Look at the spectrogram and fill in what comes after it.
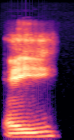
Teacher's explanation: this vowel has two different articulations the mouth closes a little bit while we say it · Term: diphthong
